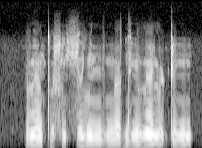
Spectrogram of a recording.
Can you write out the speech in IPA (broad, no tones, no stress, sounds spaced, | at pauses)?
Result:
ð ɛ̃ tʷ ə ɬ ə̃ ç ʌ ʎ ə̃ nʲ ɛ n̪ ə d ĩ l ɛ̃ lʲ ʌ ʈ ĩ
